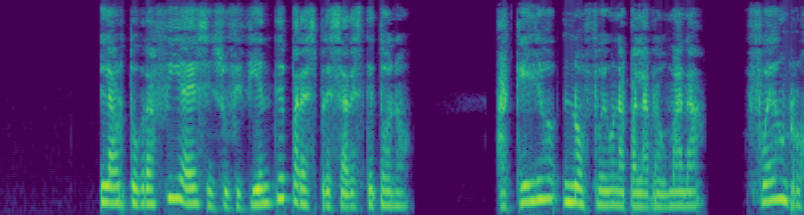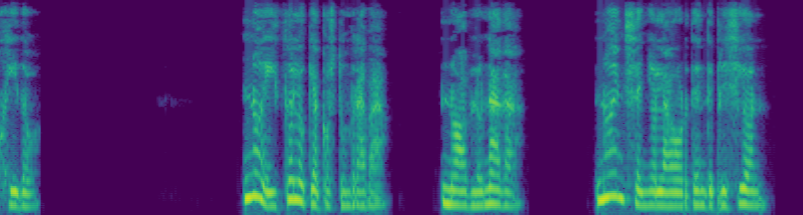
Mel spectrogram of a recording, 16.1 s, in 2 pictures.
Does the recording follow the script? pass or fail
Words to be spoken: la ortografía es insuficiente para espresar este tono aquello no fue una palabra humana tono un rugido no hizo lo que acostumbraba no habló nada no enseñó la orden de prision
fail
